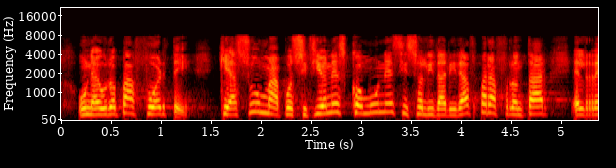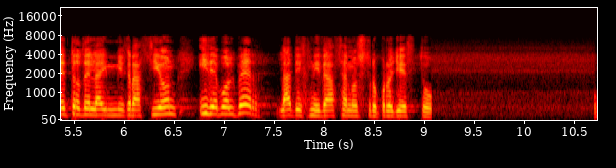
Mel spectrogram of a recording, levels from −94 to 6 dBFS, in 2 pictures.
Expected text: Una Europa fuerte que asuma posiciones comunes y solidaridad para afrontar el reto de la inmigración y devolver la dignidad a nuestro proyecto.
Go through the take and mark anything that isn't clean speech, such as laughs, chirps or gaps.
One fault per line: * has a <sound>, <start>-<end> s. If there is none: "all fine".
all fine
